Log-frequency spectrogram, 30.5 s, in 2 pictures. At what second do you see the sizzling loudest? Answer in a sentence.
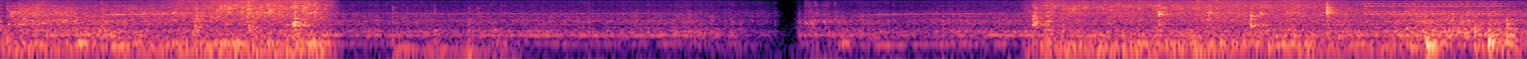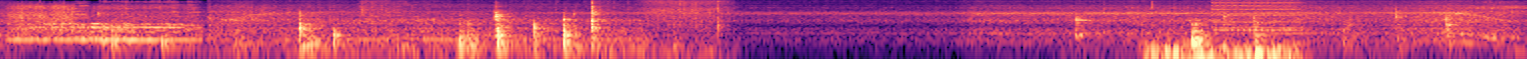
The volume of the sizzling peaks at 21 seconds.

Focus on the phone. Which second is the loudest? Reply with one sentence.
The loudest moment of the phone is at 27 seconds.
